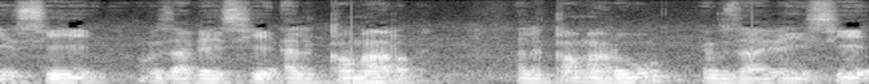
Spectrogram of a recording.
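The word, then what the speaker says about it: القمر: Alors, si vous écoutez, si vous faites attention à la manière dont je prononce les choses, j'ai dit Al-Qamaru. Al-Qamaru. Donc, le lam ici s'entend très très bien.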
